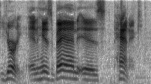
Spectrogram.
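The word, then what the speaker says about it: Urie: By the way, if you don't know his if you don't know him, his last name is pronounced Yuri and his band is Panic and the Disco or Panic at the Disco.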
